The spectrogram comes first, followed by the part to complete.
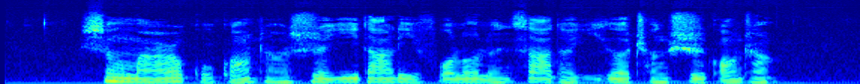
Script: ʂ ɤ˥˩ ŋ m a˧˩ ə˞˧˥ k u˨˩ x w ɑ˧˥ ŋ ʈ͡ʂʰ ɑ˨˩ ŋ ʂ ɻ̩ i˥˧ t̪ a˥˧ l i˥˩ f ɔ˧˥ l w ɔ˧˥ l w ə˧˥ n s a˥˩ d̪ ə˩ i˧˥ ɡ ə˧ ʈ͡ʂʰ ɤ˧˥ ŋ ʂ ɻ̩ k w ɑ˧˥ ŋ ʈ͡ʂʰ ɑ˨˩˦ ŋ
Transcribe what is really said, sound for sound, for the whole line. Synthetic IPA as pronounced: ʂ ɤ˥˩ ŋ m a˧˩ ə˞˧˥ k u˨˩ k w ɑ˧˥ ŋ ʈ͡ʂʰ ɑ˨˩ ŋ ʂ ɻ̩ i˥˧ t̪ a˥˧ l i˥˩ f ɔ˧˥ l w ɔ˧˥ l w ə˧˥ n s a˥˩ d̪ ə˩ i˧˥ ɡ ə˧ ʈ͡ʂʰ ɤ˧˥ ŋ ʂ ɻ̩ k w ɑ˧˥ ŋ ʈ͡ʂʰ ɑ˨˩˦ ŋ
